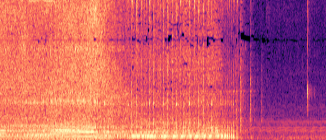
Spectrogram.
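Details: Echo two-stroke line trimmer after replacing the gear head unit that rattled at the shaft bottom: revs high, settles to a smooth, even idle, then shuts off cleanly, no rattle; normal running.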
